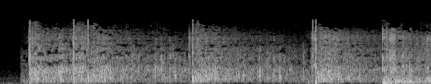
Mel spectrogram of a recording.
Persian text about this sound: صداهای شلیک های متواتر گلوله از شهر زرنج مرکز ولایت نیمروز، جایی که گفته می شود صبح امروز گواه درگیری میان نیروهای امنیتی طالبان و اعضای شاخه خراسان گروه داعش بوده است.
